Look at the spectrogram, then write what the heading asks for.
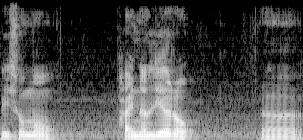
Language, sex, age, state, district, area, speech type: Bodo, male, 30-45, Assam, Kokrajhar, urban, spontaneous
